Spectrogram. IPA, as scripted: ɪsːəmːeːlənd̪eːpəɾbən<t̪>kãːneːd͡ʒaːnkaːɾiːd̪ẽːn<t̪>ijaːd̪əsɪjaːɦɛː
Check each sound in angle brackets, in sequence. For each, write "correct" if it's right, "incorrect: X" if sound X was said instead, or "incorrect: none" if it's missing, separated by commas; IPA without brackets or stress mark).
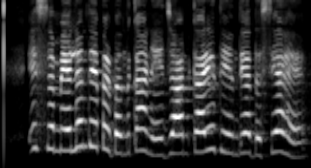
incorrect: d̪, incorrect: d̪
